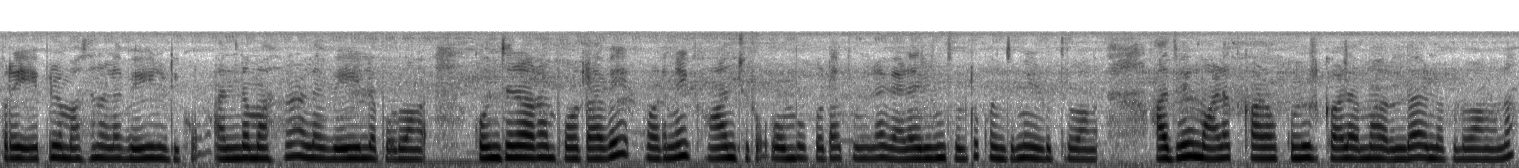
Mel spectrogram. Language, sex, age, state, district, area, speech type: Tamil, female, 18-30, Tamil Nadu, Thoothukudi, rural, spontaneous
